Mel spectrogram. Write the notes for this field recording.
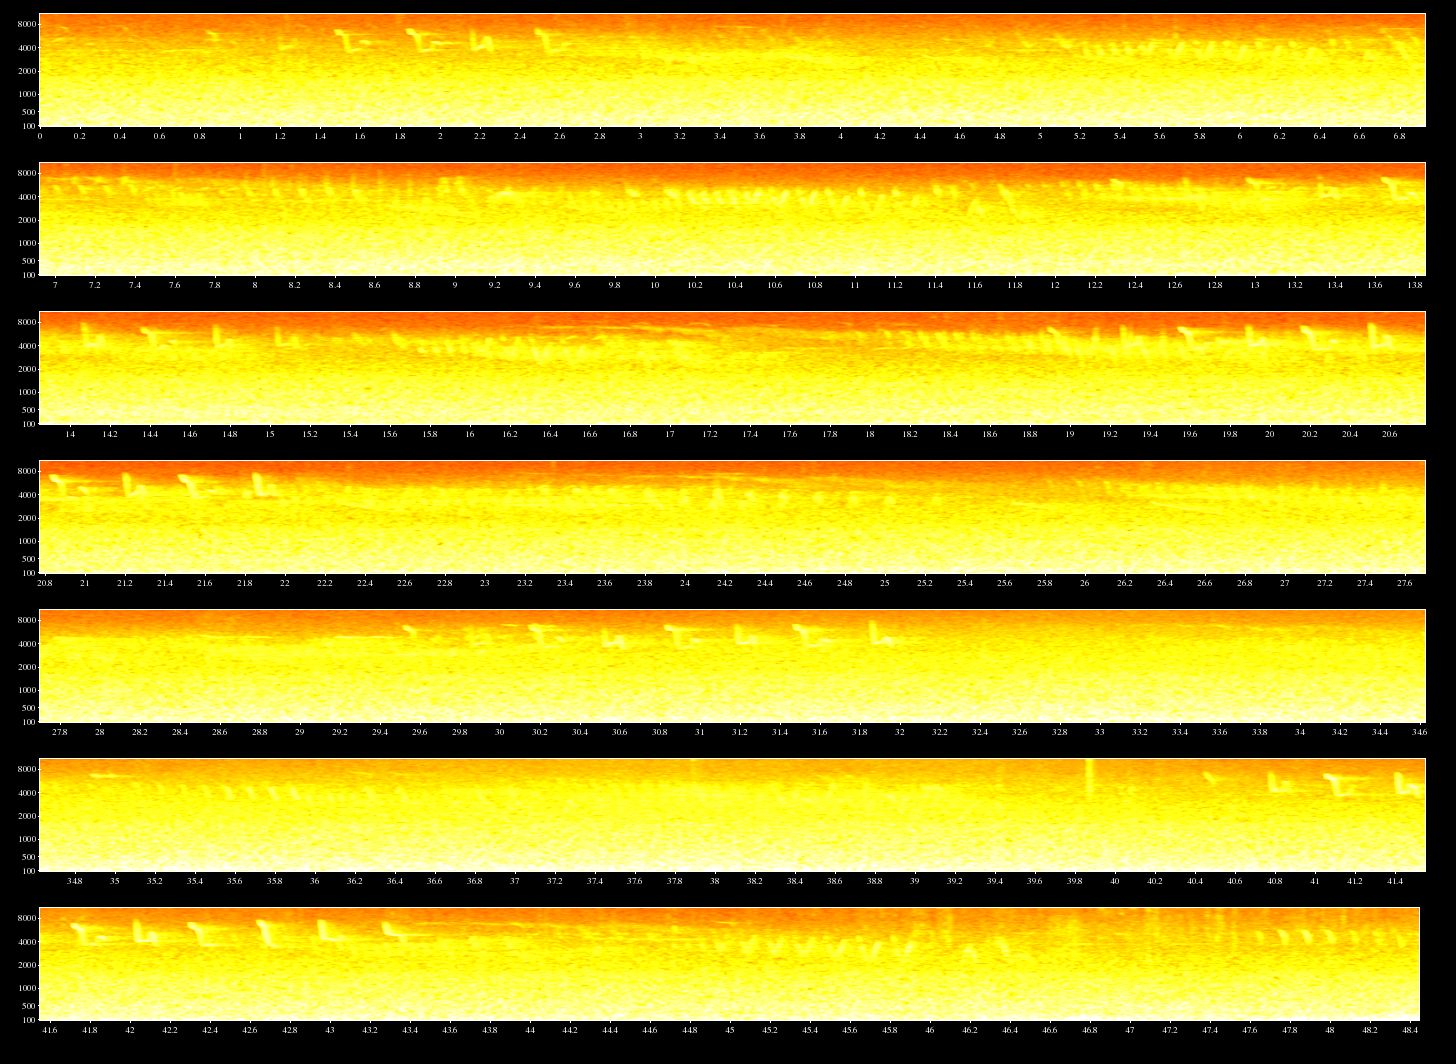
forest clearing submerged in the sound of strong wind whirring in the trees. withered leaves being blown around by the stronger gusts. some unsettling creaks nearby, thought it's a wild boar for a second. Morasko Meteorite Nature Reserve project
